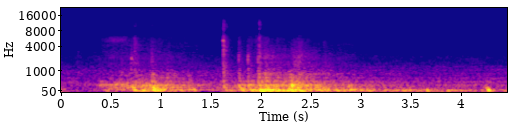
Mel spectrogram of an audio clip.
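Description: Wind gusting on the microphone: a low rumble that swells, is strongest about two seconds in, then dies down, with a couple of sharp clicks in the middle.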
